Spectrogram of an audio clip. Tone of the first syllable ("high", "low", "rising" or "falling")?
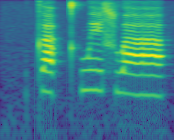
low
